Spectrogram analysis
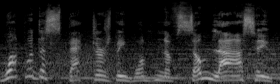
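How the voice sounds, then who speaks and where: An actor playing a scornful, confrontational villager in a fantasy video game. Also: male voice, high voice, big pitch swings, normal speed, over loud music. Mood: indignant. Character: indignant, scornful male villager.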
